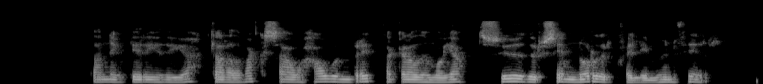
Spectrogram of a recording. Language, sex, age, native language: Icelandic, male, 30-39, Icelandic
